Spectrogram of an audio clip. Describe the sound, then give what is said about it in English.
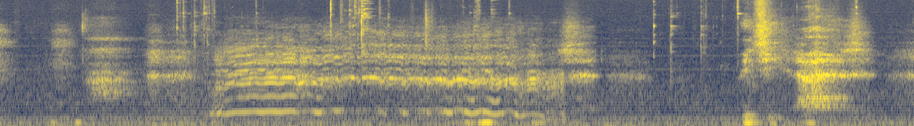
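A horse lets out one long, quavering whinny lasting a couple of seconds, clear, with a few soft thuds and rustling noises around it. “Help me get the horses.”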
